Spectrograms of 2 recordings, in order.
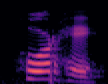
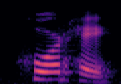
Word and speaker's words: Jorge: in the ocean hota j in spanish is similar to the h sound in english in spain however the sound is a little bit stronger in this region like let's do an example jorge jorge jorge or how we laugh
